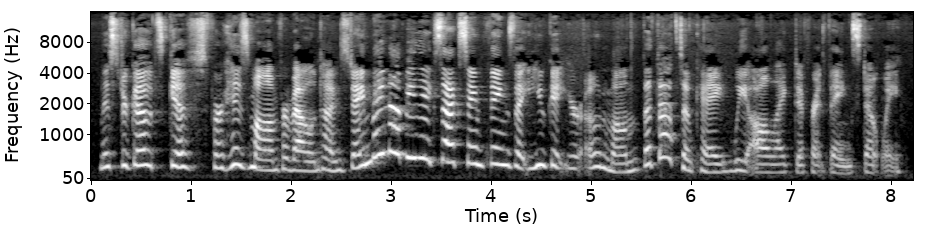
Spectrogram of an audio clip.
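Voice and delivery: usual speaking voice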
